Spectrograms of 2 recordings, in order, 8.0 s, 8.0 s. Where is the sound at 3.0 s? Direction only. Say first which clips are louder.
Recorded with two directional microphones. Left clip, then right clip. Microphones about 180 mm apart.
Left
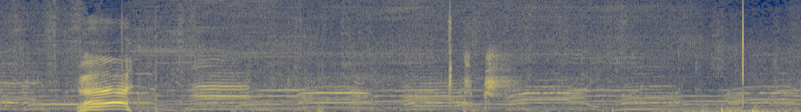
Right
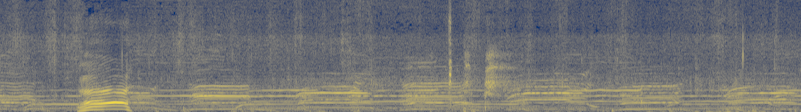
Right 5 dB; 45° left (ahead or behind).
